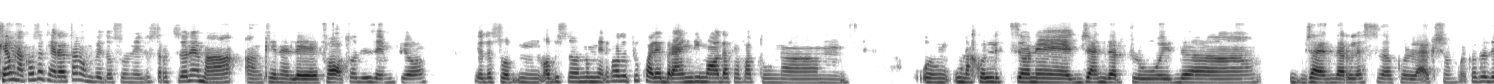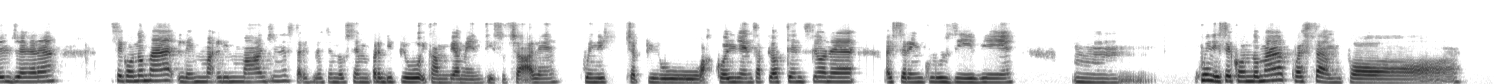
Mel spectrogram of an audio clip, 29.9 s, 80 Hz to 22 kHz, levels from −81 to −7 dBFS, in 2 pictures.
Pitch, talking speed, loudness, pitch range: 190 Hz, 150 wpm, -25 LUFS, 180-210 Hz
